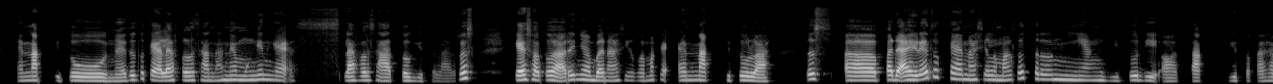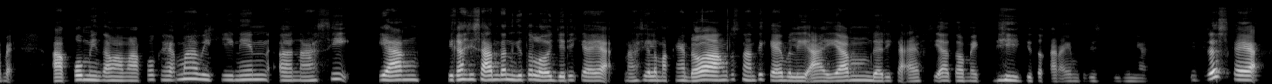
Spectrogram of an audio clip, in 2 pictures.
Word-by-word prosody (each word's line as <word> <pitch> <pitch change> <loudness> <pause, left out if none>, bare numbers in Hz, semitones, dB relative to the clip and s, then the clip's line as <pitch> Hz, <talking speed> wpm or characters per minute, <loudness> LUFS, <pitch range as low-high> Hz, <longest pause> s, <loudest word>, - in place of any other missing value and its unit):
enak 185 +2 0 0.2
gitu 170 -2 +1
nah 155 +2 -4
itu 210 - -2
tuh 270 - -7
kayak 185 -1 +4
level 190 -1 -1
sananya 195 +3 -3
mungkin 210 +2 -2
kayak 190 -4 -4
s 180 - -22
level 190 +1 0
1 165 -1 -3
gitulah 150 -3 -18
terus, 280 +2 0 0.3
kayak 210 +1 +7
suatu 205 -1 +1
hari 205 +1 +4
nyoba 205 -5 +1
nasi 185 +2 -7
lemak 185 +3 -10
kayak - - -9
enak 195 0 0 0.2
gitulah, 185 -5 +1 0.4
terus, 245 +1 -2 0.2
eee, 195 0 +5
pada 210 -1 +6
akhirnya 215 +7 +5
tuh 345 - -4
kayak 255 -7 0
nasi 220 0 -3
lemak 205 0 -3
tuh 280 +2 -2
terngiang 215 -5 -3
gitu 170 +3 -7
di 180 -1 -4
otak 155 +1 -7 0.2
gitu 170 -1 -13
kan 155 - -9
sampe, 170 - -9 0.4
aku 170 +4 +3
minta 195 -3 0
mama 180 -2 0
aku 220 +4 -9
kayak, 205 -1 -4
"Ma 255 +4 +1
bikinin," 220 0 -3
eee, 190 -1 -3
"nasi 195 +7 -6 0.3
yang 210 +1 +4 0.2
dikasih 220 +2 +2
santan" 215 +1 +5
gitu 210 +2 -1
loh 195 -3 +5
jadi 185 +1 -2
kayak 175 -3 +1 0.2
nasi 180 +3 -5
lemaknya 190 0 -4
doang 200 -1 +9
terus 230 - -15
nanti 195 +1 -2
kayak 185 -3 +1
beli 170 -2 -1
ayam 175 +5 +2
dari 170 0 -1
KFC 160 -1 -7
atau 180 -1 -2
McD 170 +2 -4
gitu 170 0 -9
kan 145 +1 -7
ayam 155 0 -13
krispinya, 150 -1 -21 0.6
terus 185 -1 +5
kayak 210 0 +6
195 Hz, 175 wpm, -22 LUFS, 175-210 Hz, 0.6 s, doang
